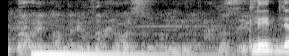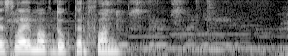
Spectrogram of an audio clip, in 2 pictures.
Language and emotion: Russian, neutral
